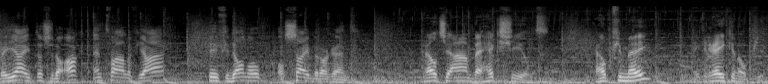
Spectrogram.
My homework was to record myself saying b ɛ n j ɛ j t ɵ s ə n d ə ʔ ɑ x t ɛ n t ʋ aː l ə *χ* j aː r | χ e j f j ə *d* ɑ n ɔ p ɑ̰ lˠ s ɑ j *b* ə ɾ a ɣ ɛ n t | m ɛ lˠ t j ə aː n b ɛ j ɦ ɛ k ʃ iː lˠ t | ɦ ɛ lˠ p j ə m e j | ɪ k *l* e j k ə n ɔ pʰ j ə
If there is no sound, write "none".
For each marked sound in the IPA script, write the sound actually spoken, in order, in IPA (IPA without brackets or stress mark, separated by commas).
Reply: f, d, b, r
